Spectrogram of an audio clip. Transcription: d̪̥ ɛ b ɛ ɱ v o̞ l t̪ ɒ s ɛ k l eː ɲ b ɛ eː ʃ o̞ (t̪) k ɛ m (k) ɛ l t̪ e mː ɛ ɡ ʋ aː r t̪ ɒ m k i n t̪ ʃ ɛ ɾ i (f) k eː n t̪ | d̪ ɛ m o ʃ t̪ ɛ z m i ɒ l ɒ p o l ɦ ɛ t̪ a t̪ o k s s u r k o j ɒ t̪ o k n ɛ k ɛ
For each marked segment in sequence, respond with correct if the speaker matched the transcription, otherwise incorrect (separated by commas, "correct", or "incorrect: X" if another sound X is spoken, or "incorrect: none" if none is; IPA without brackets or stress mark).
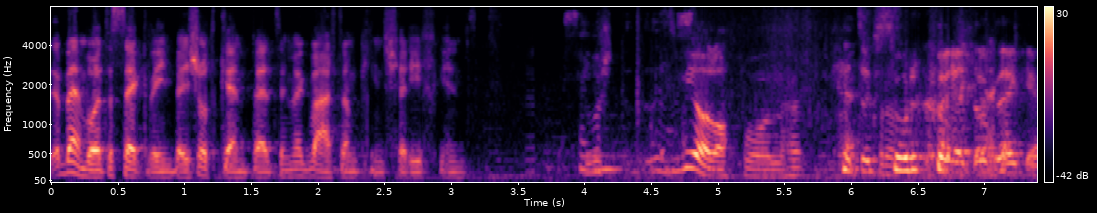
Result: correct, incorrect: p, correct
